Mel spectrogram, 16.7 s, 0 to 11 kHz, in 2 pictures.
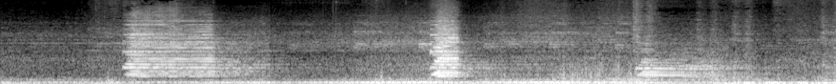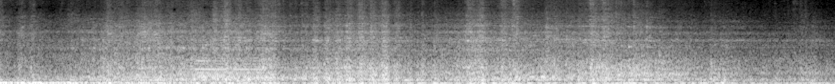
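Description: MBTA commuter train led by an MPI HSP46 diesel locomotive passing over a road grade crossing. The locomotive's horn sounds four blasts, the second short and the last fainter, over the steady low rumble of the passing train.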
